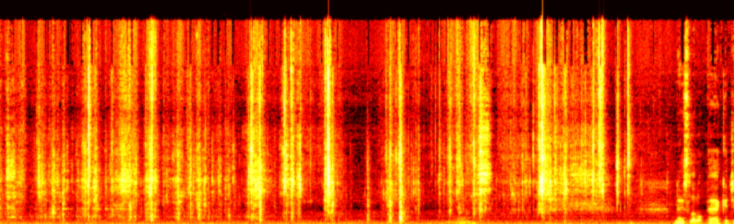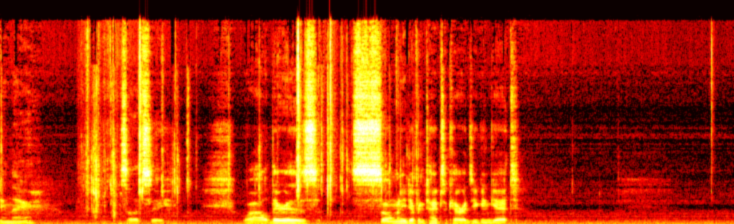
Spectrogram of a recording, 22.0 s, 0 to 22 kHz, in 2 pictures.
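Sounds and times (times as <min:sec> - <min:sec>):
paper and cardboard rustling: 0:00.0 - 0:09.4.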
